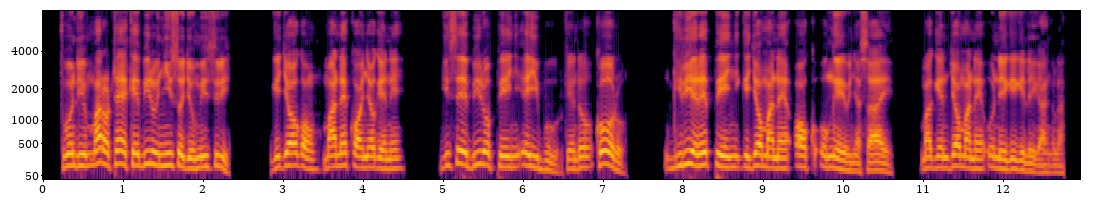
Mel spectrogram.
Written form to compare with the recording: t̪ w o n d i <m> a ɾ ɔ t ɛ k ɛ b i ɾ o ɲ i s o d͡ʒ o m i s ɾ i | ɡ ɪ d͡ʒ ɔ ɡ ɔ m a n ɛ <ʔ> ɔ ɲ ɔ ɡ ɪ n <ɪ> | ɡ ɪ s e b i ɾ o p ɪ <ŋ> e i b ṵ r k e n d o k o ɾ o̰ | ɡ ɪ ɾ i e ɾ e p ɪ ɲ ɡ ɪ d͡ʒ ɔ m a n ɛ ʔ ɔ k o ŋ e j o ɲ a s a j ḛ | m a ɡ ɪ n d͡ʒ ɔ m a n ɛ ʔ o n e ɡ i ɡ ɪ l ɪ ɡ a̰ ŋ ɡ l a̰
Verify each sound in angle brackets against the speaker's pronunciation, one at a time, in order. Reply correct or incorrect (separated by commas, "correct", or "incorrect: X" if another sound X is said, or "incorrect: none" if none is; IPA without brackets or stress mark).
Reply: correct, incorrect: k, correct, incorrect: ɲ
